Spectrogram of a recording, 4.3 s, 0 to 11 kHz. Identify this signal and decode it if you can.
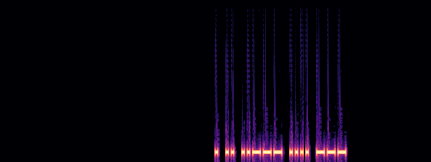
Morse code, heard as a keyed tone, about 46 wpm, 700 Hz. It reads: EI2HO
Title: DXCC-100 Call Signs - 5 Characters - 45wpm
